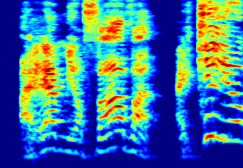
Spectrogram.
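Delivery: loud, high, belted ventriloquist puppet voice. Retelling a Star Wars parody by a ventriloquist: Ahmed voice.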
